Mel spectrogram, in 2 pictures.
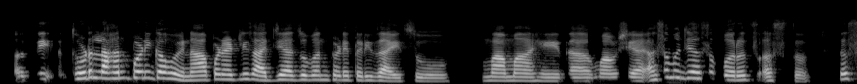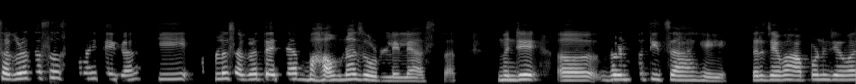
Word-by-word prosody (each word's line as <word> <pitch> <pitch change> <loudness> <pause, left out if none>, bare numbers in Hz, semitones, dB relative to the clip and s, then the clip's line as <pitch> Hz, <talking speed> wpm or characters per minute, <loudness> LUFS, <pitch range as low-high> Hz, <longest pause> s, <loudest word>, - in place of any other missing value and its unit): अगदी 195 +7 -5 0.2
थोडं 280 +4 +4
लहानपणी 290 +1 +4
का 290 - +5
होईना, 205 -8 +3
आपण 205 +4 +2
ऍटलिस्ट 230 +1 0
आजी-आजोबांकडे 210 +1 +1
तरी 190 0 -2
जायचो, 150 -3 -2 0.4
मामा 175 0 +3
आहे 165 -1 -4
का, 160 0 0
मावशी 170 +1 -1
आहे, 165 - +1
असं 220 +11 -2
म्हणजे 310 -3 -3
असं 285 0 0
बरंच 205 0 -1
असतं. 175 -5 -7 0.3
तर 250 - +3
सगळं 255 0 +4
कसं 295 +1 -3
असतं 275 -2 -14
माहितीये 260 -2 -6
का 210 - -1 0.3
की 245 +1 -6 0.2
आपलं 260 +1 0
सगळं 235 -1 +1
त्याच्या 235 +1 +2
भावना 220 0 +2
जोडलेल्या 170 -7 -1
असतात. 150 - -14 0.4
म्हणजे 210 +2 +5 0.3
अ, - - -2 0.5
गणपतीचा 225 -1 +1
आहे, 185 -5 -4 0.3
तर 200 +1 0
जेव्हा 210 +1 +2
आपण 220 +2 0
जेव्हा 215 0 +1
215 Hz, 145 wpm, -22 LUFS, 185-245 Hz, 0.5 s, का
